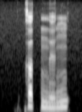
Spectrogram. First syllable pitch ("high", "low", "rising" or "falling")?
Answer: high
